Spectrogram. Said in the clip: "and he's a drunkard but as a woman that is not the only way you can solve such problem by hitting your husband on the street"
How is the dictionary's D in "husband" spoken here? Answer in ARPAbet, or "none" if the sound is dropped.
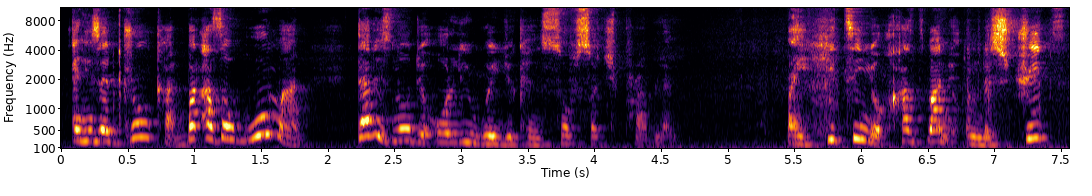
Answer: D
